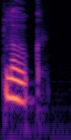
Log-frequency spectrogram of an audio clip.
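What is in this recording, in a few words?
"bloke", American English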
